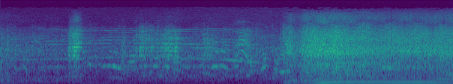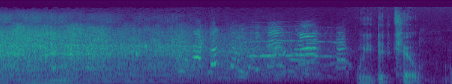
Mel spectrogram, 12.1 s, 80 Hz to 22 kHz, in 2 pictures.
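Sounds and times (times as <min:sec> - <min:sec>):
loud engine passing by: 0:00.0 - 0:10.2.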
